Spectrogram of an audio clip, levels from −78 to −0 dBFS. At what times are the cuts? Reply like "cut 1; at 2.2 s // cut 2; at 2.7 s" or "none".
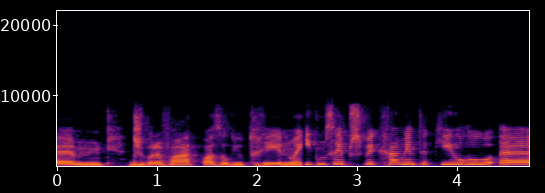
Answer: cut 1; at 2.4 s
